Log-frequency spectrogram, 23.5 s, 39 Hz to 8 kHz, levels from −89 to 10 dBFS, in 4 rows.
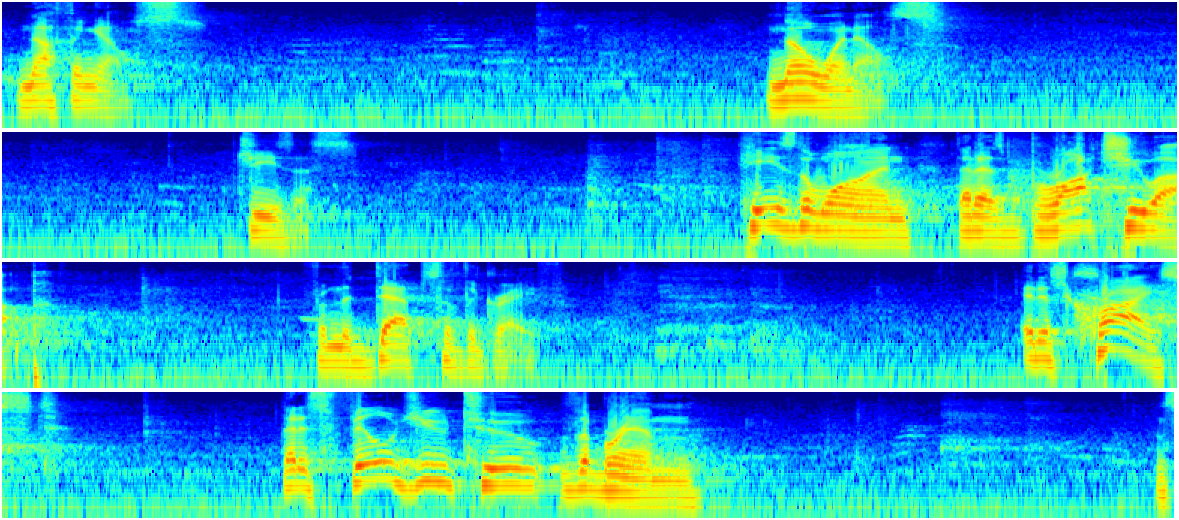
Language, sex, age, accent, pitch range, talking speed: English, male, 30-49, American, 110-175 Hz, 80 wpm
